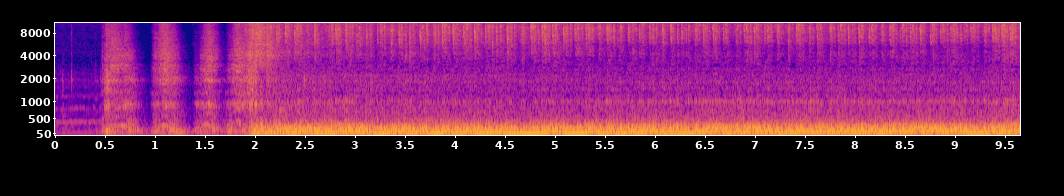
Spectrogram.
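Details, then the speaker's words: 1983 Ford Thunderbird fires after a few cranks and is held at high revs, topping out near 4,800 rpm where it stumbles and misses; owner suspects ignition system, cause unconfirmed. "when we rev it up to 4 800 that's as far as it goes and then starts missing"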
